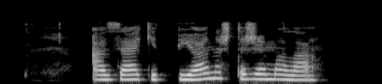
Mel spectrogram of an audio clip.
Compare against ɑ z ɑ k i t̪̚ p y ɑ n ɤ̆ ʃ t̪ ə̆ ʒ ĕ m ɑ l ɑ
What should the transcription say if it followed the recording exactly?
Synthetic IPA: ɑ z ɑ k i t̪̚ p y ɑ n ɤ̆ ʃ t̪ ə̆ ʒ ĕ m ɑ l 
